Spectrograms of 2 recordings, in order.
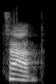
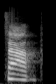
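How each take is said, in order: First: It is said with the nose pinched shut. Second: The same.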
